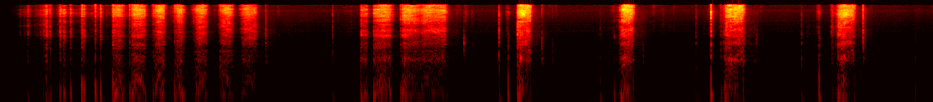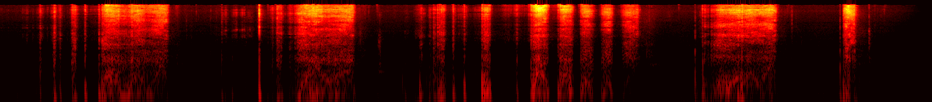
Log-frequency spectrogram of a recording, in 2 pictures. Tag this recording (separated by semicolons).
carrot; cook; cooking; cuisine; cutting; eat; eplucher; eplucheur; food; kitchen; knife; legumes; nourriture; organic; peeler; peeling; slicing; vegetable; vegetables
